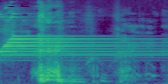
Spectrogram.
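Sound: chimes ringing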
